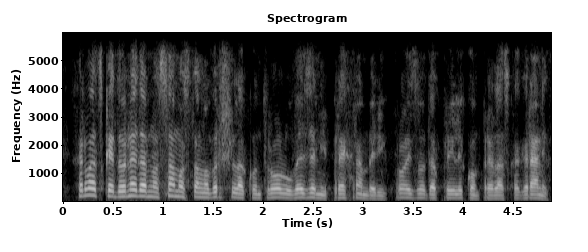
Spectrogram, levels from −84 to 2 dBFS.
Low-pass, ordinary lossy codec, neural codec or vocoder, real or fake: 5.4 kHz; Opus, 16 kbps; codec, 16 kHz, 16 kbps, FunCodec, trained on Chinese and English, 50 frames a second; fake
